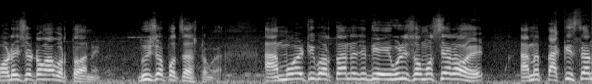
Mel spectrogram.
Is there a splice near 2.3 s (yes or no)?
no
